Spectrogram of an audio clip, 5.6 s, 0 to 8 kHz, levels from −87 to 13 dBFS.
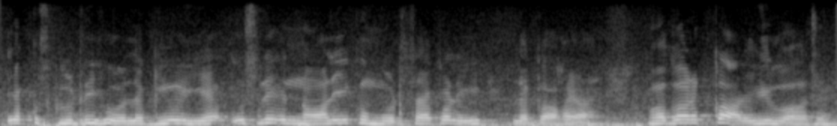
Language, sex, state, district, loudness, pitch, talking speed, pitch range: Punjabi, male, Punjab, Kapurthala, -12 LUFS, 195 Hz, 215 wpm, 180-215 Hz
